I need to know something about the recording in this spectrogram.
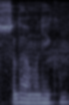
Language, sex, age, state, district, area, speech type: Kashmiri, male, 30-45, Jammu and Kashmir, Kupwara, rural, spontaneous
